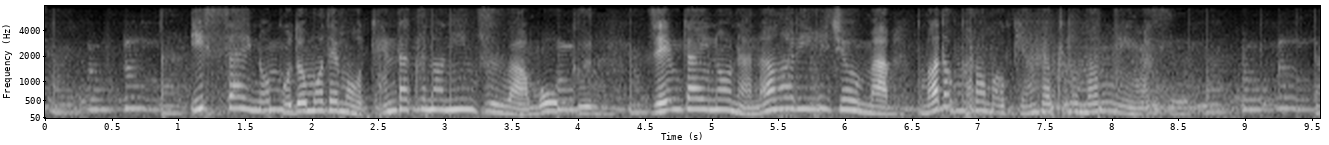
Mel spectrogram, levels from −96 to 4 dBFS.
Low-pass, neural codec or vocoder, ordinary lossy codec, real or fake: 7.2 kHz; codec, 24 kHz, 0.9 kbps, WavTokenizer, medium speech release version 1; none; fake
